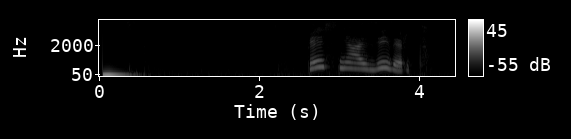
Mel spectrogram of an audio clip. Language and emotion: Russian, positive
